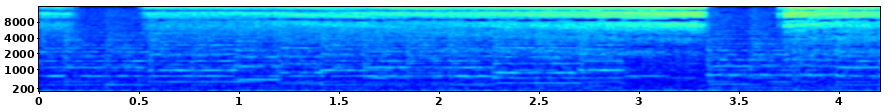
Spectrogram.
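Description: Electronic background music with a steady beat, over which an aerosol spray-paint can gives two short hissing bursts, one at the very start and one about three seconds in.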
